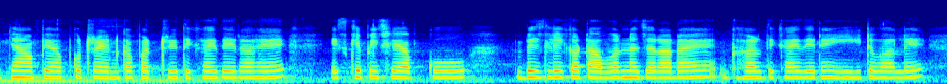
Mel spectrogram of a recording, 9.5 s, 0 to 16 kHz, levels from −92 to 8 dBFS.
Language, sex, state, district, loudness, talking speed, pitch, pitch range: Hindi, female, Jharkhand, Jamtara, -28 LUFS, 170 wpm, 220 Hz, 220-225 Hz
